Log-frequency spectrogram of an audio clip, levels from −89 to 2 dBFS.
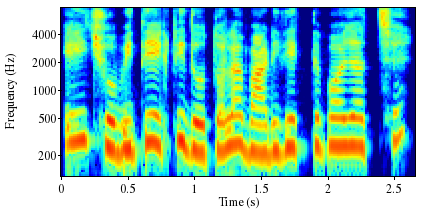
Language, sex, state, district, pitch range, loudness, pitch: Bengali, female, West Bengal, Jalpaiguri, 240-285 Hz, -17 LUFS, 255 Hz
